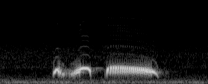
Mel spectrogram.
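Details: Spotted dove in the afternoon, 'thúc liu riu' cooing used to rouse caged doves: a quick wavering double note, then a drawn-out flat coo that falls at the end.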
